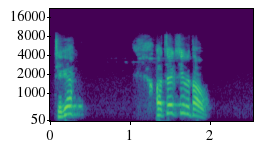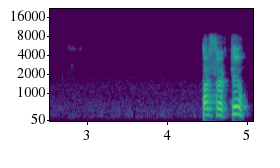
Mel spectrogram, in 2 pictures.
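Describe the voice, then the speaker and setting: A man's voice: extremely high pitch, takes it slowly, rough recording. A man teaching an exam-prep grammar lesson, joking with his students, quizzing them and laughing often.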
